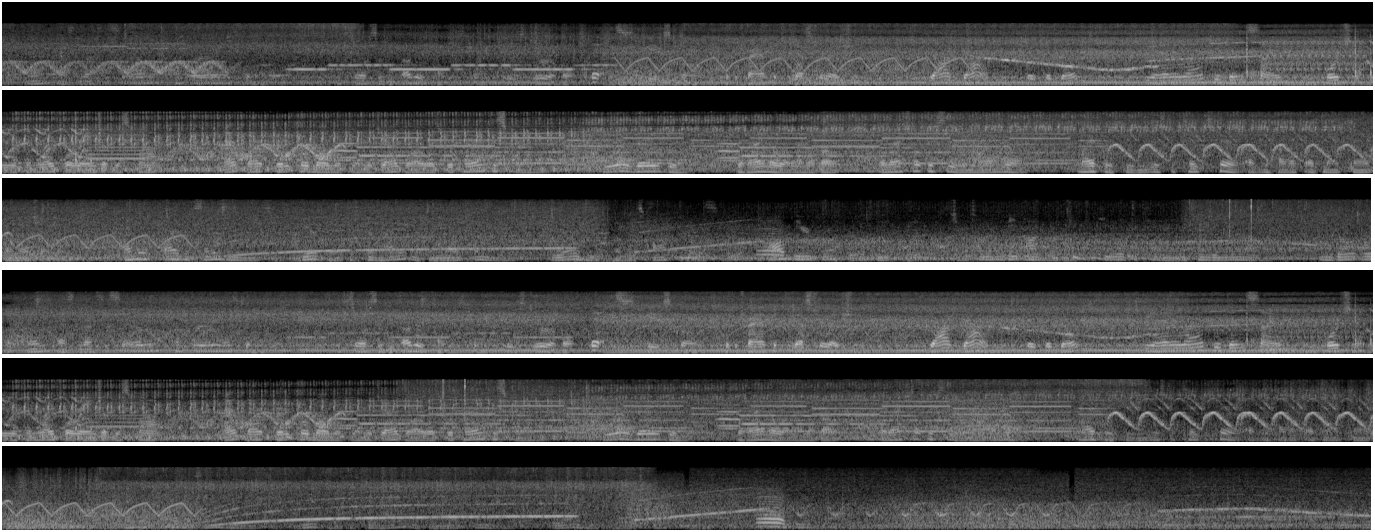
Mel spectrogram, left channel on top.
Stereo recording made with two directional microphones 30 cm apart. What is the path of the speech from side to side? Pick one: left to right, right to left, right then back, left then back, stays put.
right to left.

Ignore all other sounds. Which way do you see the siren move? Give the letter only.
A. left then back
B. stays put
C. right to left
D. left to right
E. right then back
D.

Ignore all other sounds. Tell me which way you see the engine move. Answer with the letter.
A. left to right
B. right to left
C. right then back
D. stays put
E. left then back
B.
